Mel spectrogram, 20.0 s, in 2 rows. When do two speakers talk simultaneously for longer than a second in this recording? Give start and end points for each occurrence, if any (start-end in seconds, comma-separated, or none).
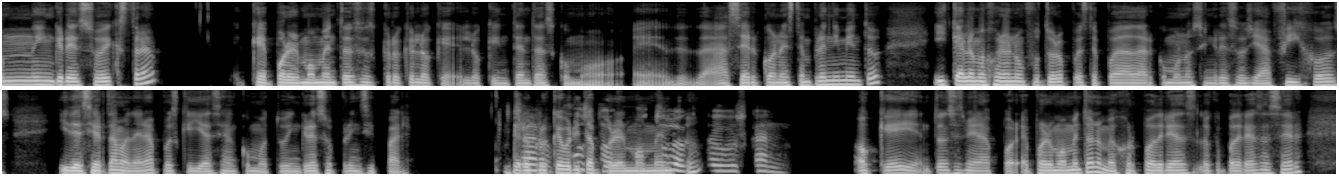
13.8-15.3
